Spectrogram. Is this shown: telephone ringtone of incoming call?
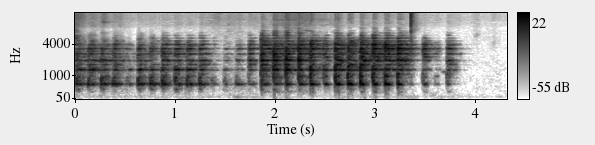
yes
